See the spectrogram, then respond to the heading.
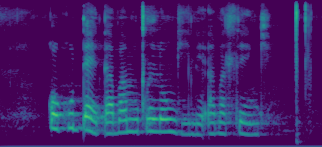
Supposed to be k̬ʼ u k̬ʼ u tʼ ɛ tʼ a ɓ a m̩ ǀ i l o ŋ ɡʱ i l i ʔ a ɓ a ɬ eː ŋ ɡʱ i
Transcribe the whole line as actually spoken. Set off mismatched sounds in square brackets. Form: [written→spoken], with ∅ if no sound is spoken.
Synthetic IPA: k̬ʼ [u→o] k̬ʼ u tʼ ɛ tʼ a ɓ a m̩ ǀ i l o ŋ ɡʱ i l [i→ɛ] ʔ a ɓ a ɬ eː ŋ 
